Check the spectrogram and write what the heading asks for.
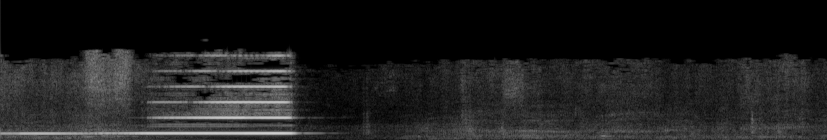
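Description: Sound-system feedback squeal: a single high tone swells until it is very loud and harsh, then cuts off abruptly about a second and a half in. After it, the low murmur of a hall full of people.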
